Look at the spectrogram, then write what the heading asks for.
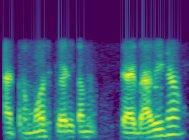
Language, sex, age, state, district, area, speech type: Gujarati, male, 30-45, Gujarat, Rajkot, urban, conversation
